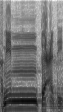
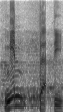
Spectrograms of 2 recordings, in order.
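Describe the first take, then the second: First: The first word ends with an m sound. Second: The first word ends with an n sound. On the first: This is how the phrase is recited. "tapi dibaca mim ba'di" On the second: This is how the phrase is written. "tulisannya min, nun mati"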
